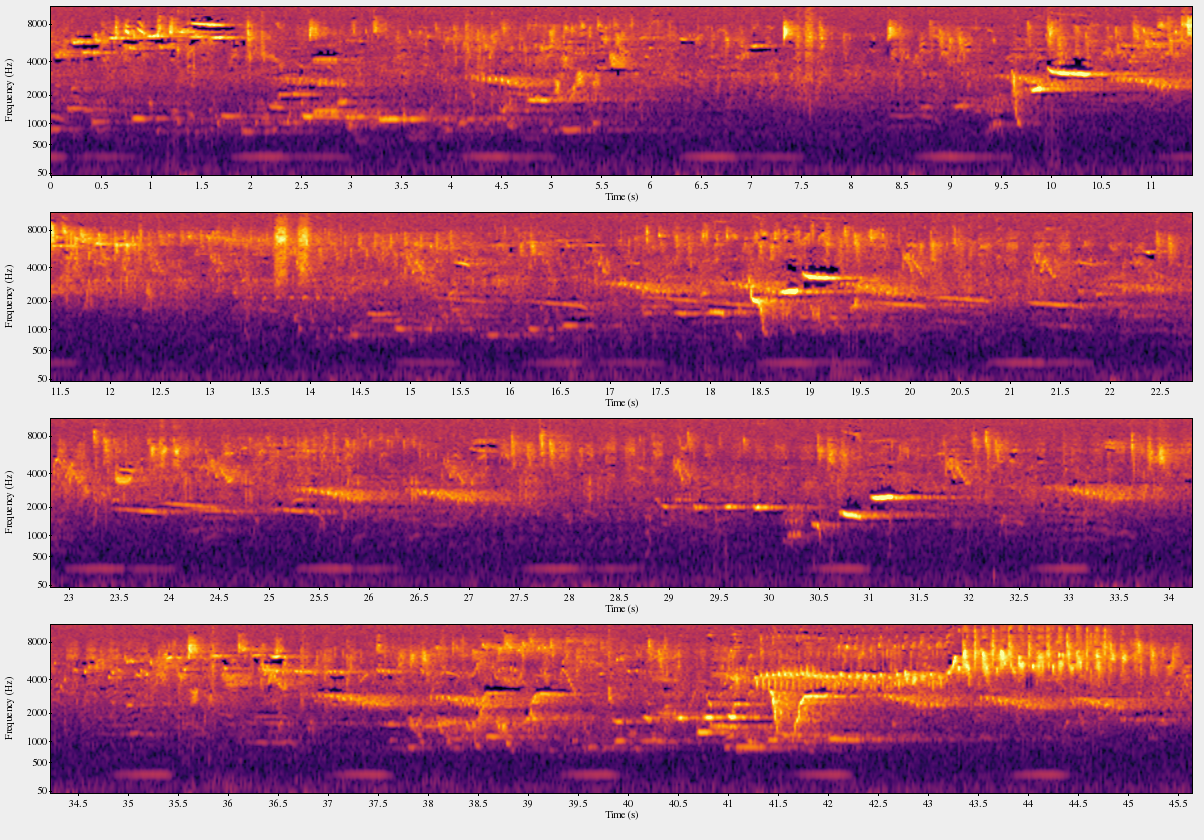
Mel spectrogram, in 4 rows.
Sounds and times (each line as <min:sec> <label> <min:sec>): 0:00.0 frogs 0:45.6
0:00.0 insects 0:45.6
